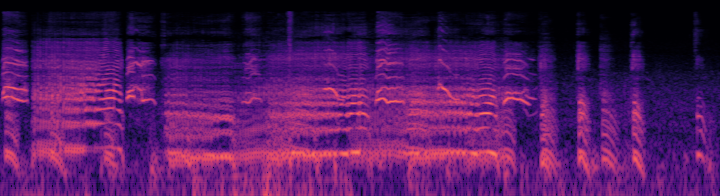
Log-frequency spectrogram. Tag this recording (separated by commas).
penguins braying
